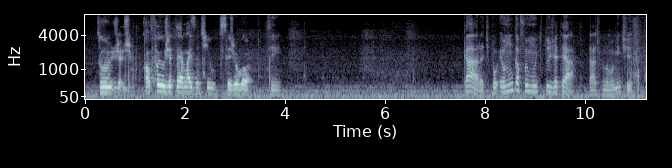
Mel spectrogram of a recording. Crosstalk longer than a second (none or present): none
